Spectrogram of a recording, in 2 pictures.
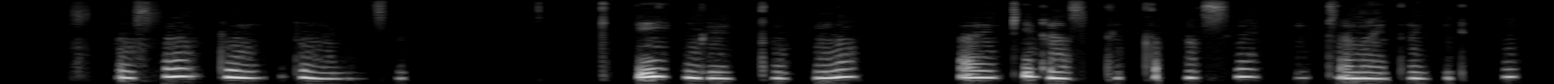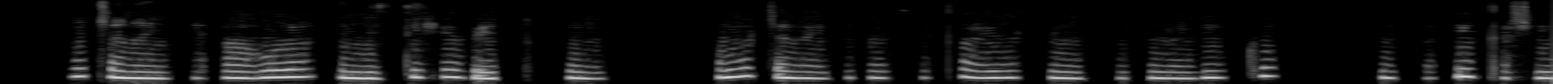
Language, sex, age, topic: Gamo, female, 25-35, government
